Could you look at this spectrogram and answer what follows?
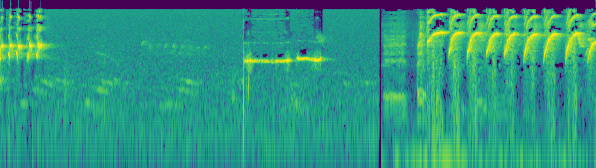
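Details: White-rumped shama tutor song for training caged birds, meant for morning or evening: clear whistled notes and a held flat whistle, then a fast, bright trill of sharply repeated rising notes, about four per second.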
